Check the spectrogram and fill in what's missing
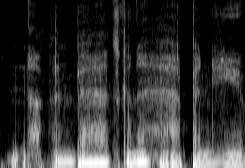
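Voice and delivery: coaxing man. Acted. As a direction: lean in and reassure her out loud. Man's promise.

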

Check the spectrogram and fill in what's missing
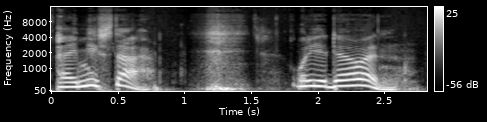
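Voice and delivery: put-on high, cheeky kid's voice; boy calling out to a stranger, high and cheeky. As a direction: pipe up like a nosy teenager. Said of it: "He goes".

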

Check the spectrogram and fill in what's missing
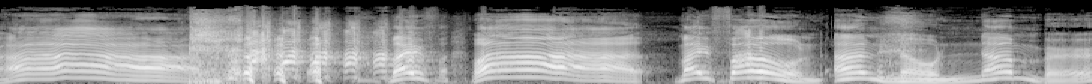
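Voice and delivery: high, slow flustered cries; a flustered old person startled by the ringing phone; panicked senior. Retold or imitated. Senior panicking at an unknown caller, high and slow.

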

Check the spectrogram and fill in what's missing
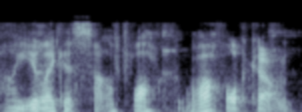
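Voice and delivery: ordinary talk

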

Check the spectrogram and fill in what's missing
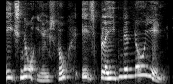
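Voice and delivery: angry outburst. Acted. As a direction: blow up at him, fed up. Lamper snaps back at Bill.

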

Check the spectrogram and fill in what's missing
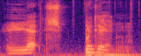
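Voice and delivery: slow toad croak. A narrator's reading. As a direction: croak it out slowly. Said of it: "all three croaked".

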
